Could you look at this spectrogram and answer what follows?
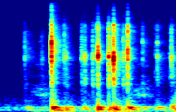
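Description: Typing credentials on a computer keyboard, a short close burst of rapid clicky keystrokes in an irregular rhythm, alone without talk.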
